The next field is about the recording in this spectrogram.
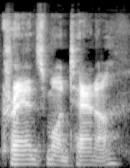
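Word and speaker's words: Crans-Montana: The S is silent. Brother Montana in In America, we pronounce it cran Montana.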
